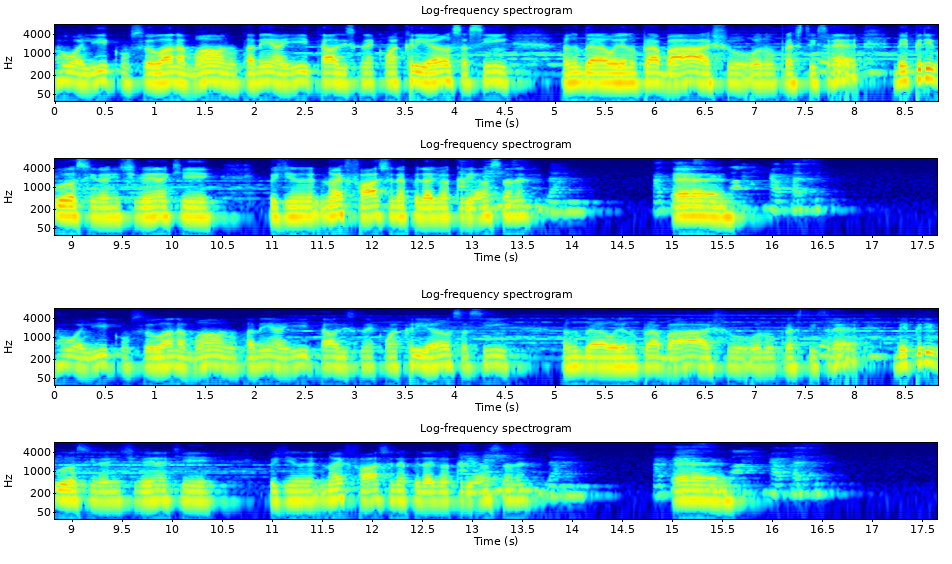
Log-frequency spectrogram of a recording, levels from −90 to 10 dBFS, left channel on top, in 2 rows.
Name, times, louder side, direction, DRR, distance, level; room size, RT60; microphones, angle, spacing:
voice 1, 0.0-8.0 8.4-10.4 11.0-13.6 15.0-15.6, left 4 dB, 65° left, 0.5 m, -26 dB
sound 1, 2.1-12.5, left 2 dB, 5° right, 3.8 m, -49 dB
voice 2, 7.6-8.3 12.8-14.1 14.8-16.5, left 1 dB, 35° left, 1.9 m, -39 dB
28.5 x 12.0 x 2.9 m
head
